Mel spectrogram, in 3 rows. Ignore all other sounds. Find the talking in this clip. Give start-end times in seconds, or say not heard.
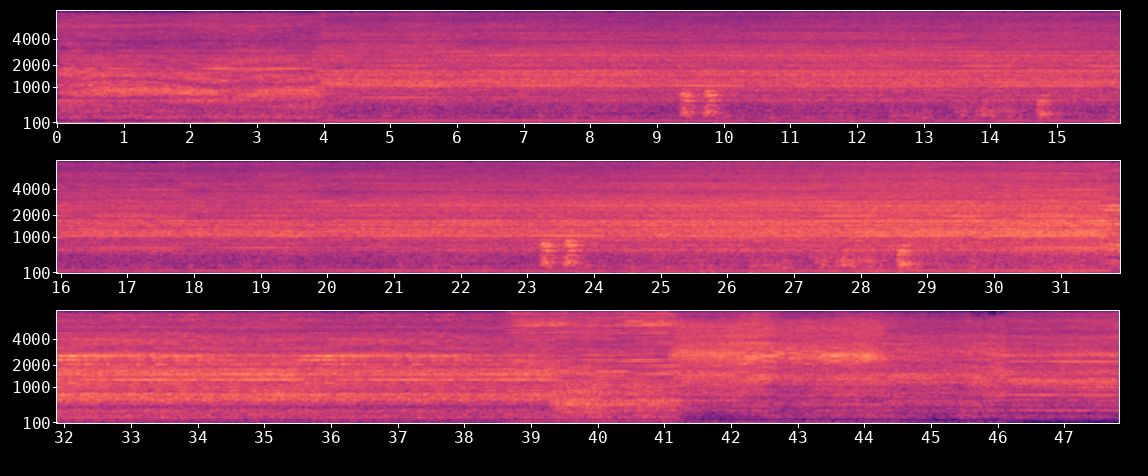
not heard.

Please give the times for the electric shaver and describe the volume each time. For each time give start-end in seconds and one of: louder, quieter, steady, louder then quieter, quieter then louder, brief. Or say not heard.
38.5-44.5 louder.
